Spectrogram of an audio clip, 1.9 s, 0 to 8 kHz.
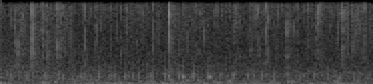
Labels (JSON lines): {"label": "biophony, rattle", "recorder": "SoundTrap 500"}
